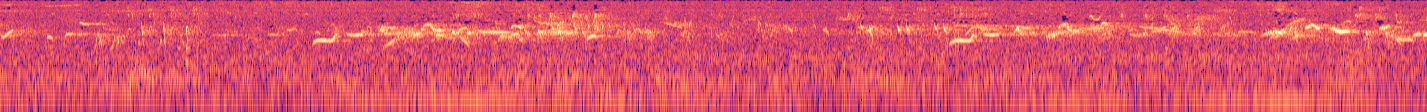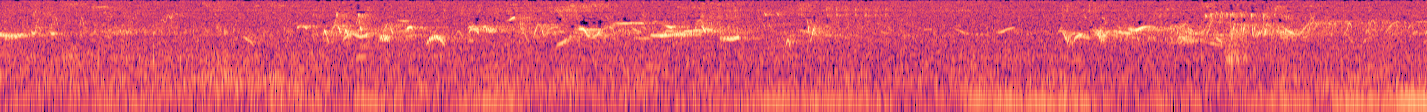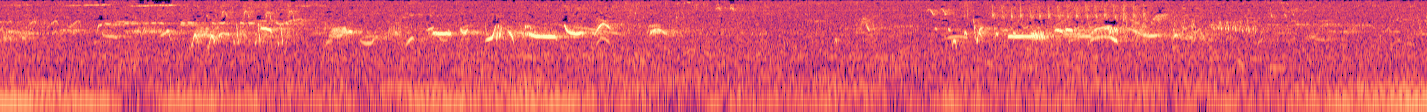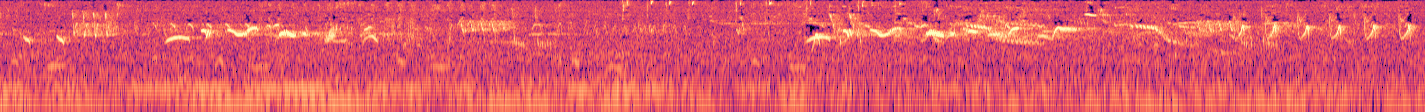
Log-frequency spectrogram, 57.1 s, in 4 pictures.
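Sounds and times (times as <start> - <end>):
faint low hum: 0.0 - 57.0
small birds chirping: 0.0 - 57.0.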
